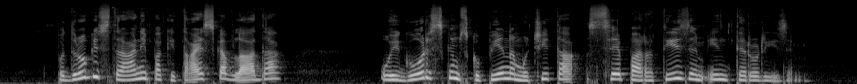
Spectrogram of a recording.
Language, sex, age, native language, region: Slovenian, female, 30-49, Slovenian, Posavska region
